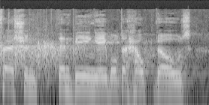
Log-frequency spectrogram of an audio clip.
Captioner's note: applause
